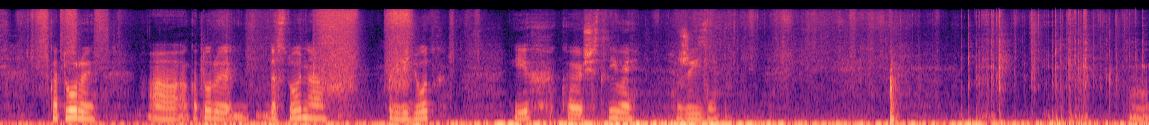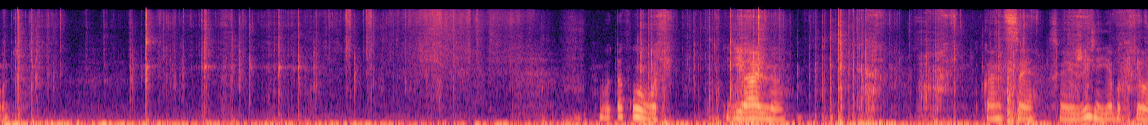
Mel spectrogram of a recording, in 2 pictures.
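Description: A blade scrapes and shaves crumbly material in short strokes.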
